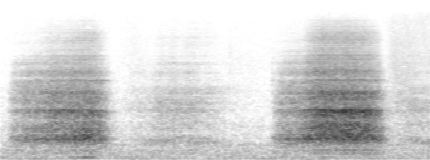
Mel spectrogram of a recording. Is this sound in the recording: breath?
yes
